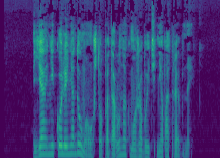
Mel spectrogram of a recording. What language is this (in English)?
Belarusian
